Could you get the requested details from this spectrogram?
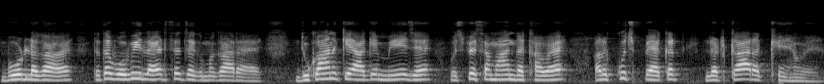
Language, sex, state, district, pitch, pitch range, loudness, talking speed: Hindi, male, Chhattisgarh, Bastar, 220 Hz, 200-235 Hz, -16 LUFS, 195 wpm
